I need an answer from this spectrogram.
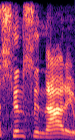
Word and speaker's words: Cincinnati: I do also no it definitely Cincinnati right it's like a soft SE because somebody here can't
